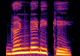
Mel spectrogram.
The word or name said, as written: ಗಂಡುಡಿಗೆ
